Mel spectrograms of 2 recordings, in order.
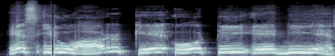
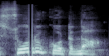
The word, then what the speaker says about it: সুরকোটদা: দেখো, এটাকে অনেক জায়গায় সুতকেদ্দাও বলা হয়, এর উচ্চারণটা সুতকেদ্দাও হয়, বাট ইংলিশে এটা SUR, সুর, KOTADA। ঠিক আছে, SURKOTADA, সুরকোটদা। ঠিক, তো সুরকোটদা, সুতকেদ্দা একই জিনিস, আলাদা আলাদা ধরে নিও না।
